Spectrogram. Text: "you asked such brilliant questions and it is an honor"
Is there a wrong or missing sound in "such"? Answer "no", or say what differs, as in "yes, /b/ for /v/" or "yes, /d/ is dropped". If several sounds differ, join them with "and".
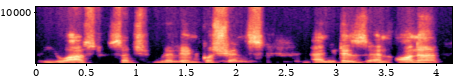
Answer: no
